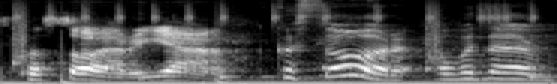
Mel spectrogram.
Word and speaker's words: Kosor: did a really good job there most cannot pronounce it it's Cur yeah kasur with a r r at the end I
